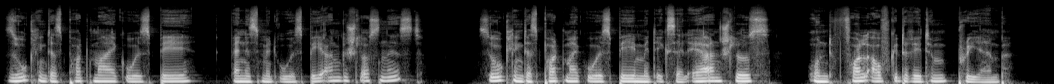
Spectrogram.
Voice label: Podmic USB, USB vs XLR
